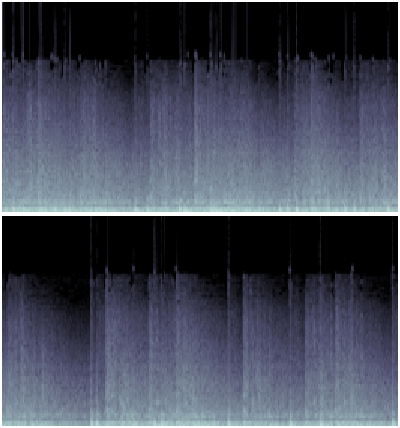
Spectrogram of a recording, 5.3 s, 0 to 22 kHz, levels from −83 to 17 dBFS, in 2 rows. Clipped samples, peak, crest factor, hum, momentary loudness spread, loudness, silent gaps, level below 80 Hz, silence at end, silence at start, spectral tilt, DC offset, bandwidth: 0.4%; 0 dBFS; 10 dB; none; 5 LU; -11 LUFS; none; -34 dBFS; 0 s; 0 s; -5 dB/octave; under 0.1%; 16 kHz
